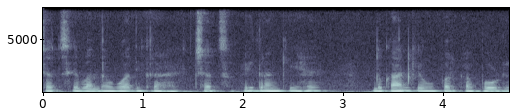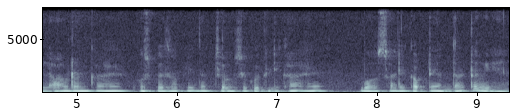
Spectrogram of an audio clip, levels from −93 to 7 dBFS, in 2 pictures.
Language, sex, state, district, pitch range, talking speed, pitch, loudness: Hindi, male, Chhattisgarh, Sukma, 125-135 Hz, 225 wpm, 130 Hz, -15 LUFS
